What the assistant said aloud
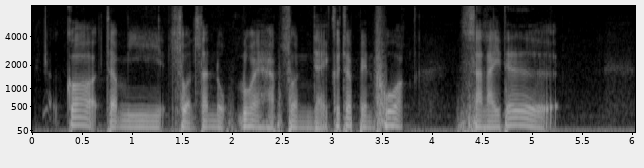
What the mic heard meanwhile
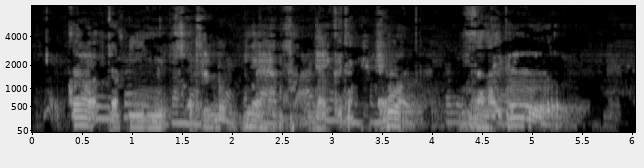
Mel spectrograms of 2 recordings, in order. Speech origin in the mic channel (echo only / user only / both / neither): both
